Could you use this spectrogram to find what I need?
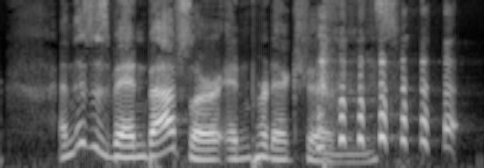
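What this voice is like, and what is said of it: Announcer voice. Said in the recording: “there's my announcer voice.”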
